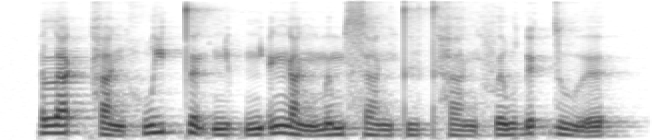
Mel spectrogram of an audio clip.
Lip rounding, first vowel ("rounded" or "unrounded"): unrounded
